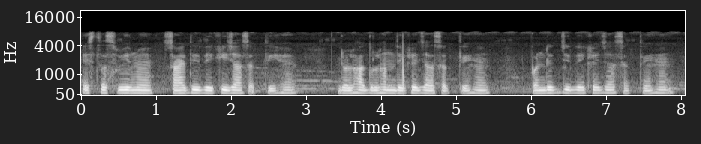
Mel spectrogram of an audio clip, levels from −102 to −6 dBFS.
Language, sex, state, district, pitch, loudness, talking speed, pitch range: Hindi, male, Arunachal Pradesh, Lower Dibang Valley, 125 Hz, -18 LUFS, 150 wpm, 120-130 Hz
